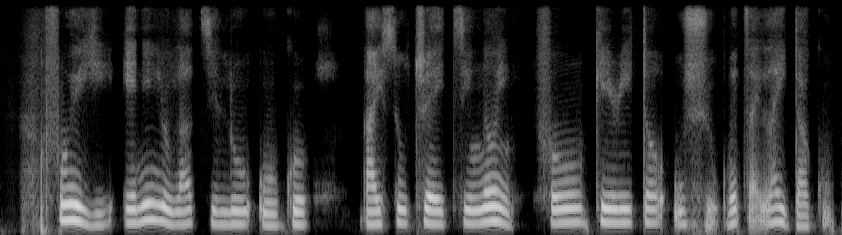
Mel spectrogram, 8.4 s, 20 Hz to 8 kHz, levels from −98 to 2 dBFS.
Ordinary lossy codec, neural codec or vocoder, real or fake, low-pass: none; codec, 16 kHz in and 24 kHz out, 0.9 kbps, LongCat-Audio-Codec, four codebook decoder; fake; 7.2 kHz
